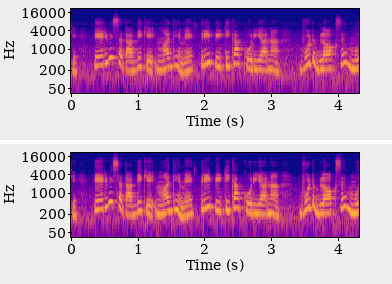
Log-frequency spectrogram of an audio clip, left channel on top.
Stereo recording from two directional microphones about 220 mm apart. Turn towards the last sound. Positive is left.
turn(degrees=-30)  # may be behind; listen again after turning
